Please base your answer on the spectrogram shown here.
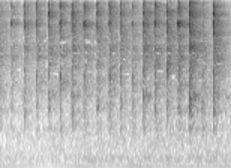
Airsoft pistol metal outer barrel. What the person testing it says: Yung unit na China na hindi naka-fix outer barrel, ganito.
